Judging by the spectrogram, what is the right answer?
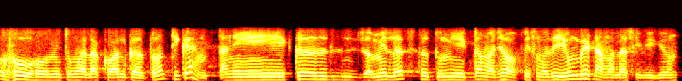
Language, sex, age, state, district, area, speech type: Marathi, male, 45-60, Maharashtra, Nagpur, rural, conversation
